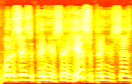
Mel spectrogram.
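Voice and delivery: usual speaking voice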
